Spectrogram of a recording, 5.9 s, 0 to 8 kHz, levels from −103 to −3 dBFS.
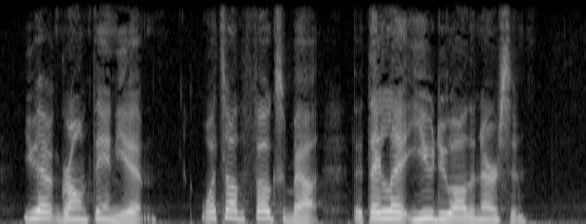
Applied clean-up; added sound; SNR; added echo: none; none; none; none.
